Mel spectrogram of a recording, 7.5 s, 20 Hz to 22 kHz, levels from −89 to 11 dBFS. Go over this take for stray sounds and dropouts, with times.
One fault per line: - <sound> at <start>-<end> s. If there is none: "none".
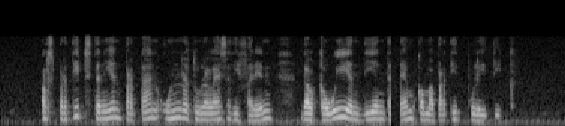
- dropout at 5.2-5.3 s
